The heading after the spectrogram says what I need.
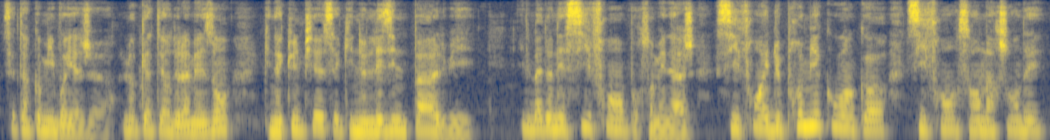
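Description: A man's voice: mid-range voice, normal speed, dark tone, breathy edge, natural voice. A man voicing a gossipy, scheming old female concierge in a raised, chattering voice.

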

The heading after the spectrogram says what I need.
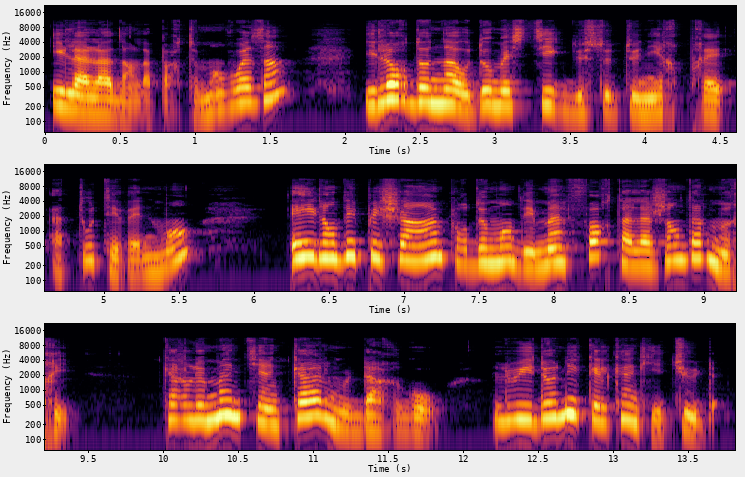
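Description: A woman narrating a novel as an audiobook, in an expressive, theatrical reading. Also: fairly high pitch, moderate pace.

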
